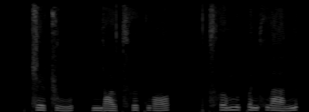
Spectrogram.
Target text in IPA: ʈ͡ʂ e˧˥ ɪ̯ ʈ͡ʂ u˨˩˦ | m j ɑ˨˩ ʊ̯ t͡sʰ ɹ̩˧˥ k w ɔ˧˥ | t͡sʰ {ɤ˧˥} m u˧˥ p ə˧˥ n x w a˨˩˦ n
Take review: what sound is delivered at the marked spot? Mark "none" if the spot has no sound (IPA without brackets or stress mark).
ɤ˧˥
